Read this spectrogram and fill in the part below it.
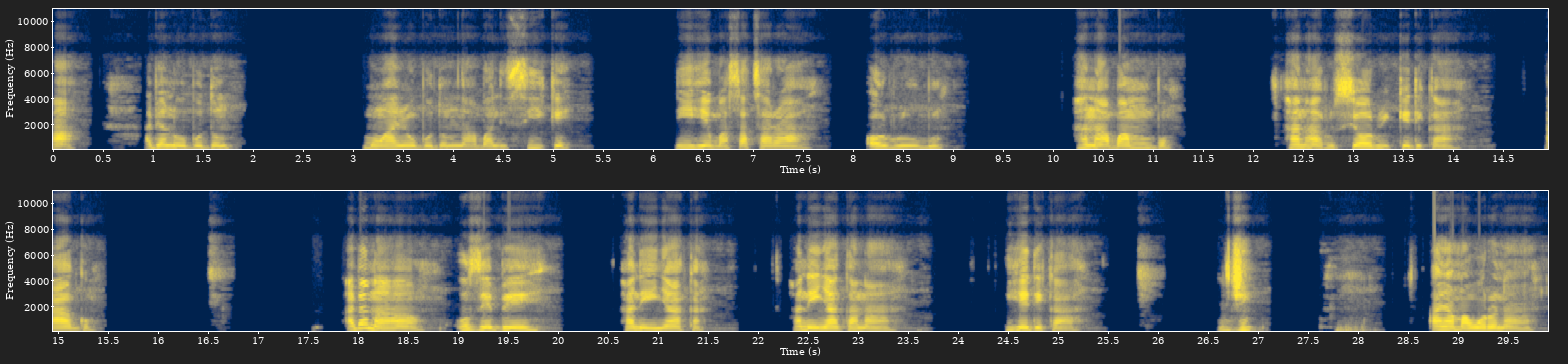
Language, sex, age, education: Igbo, female, 15-29, tertiary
